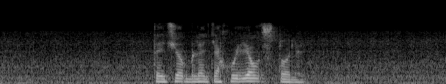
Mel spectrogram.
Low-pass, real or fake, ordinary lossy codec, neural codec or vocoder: 7.2 kHz; fake; Opus, 64 kbps; vocoder, 22.05 kHz, 80 mel bands, WaveNeXt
